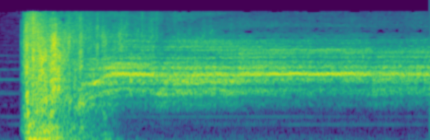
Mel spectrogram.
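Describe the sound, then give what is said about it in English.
A single loud, sudden crash of bones cracking as human bodies are swung against a stone obelisk, followed by a sustained metallic ringing that hangs steadily for about two seconds. No voices. “Bones cracked at first contact, and with each subsequent crushing encounter, their shattered skeletons pushed out of their flesh like calcified worms emerging from pulped fruit.”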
